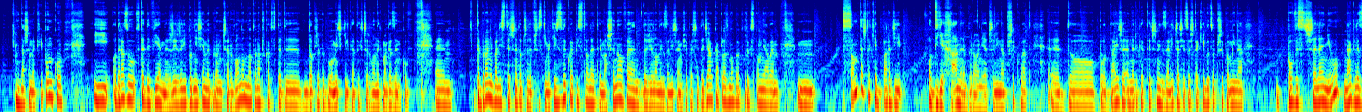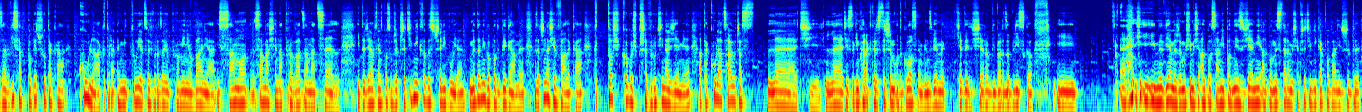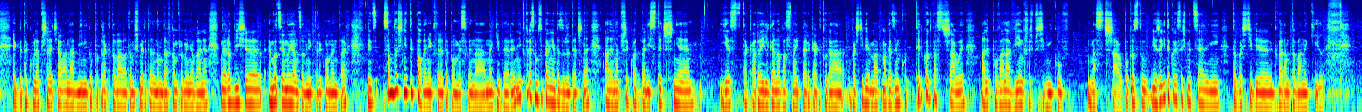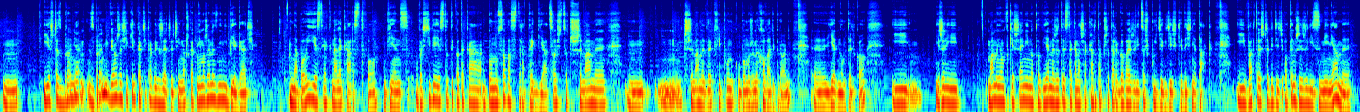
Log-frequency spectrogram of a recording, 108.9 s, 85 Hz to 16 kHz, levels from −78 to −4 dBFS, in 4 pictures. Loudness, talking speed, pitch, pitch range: -22 LUFS, 160 wpm, 120 Hz, 110-130 Hz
